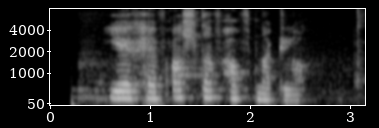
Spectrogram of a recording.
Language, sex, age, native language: Icelandic, female, 10, Icelandic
